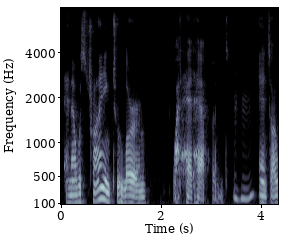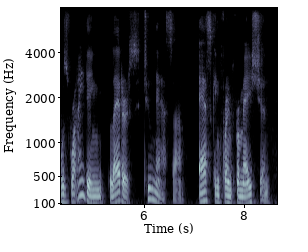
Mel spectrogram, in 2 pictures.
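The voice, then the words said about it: Swiss-accented English. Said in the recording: “you may have detected an accent... I grew up in Switzerland”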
